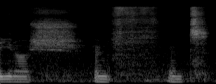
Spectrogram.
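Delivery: soft slow sh, f, t sounds said on their own; quiet isolated consonants; sound demo. Shown as a demonstration. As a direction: breathe out sh and f, tap the t. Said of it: "learning how to say".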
